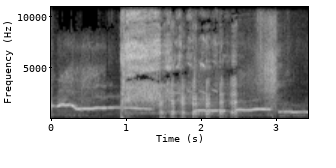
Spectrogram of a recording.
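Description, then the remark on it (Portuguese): A person whistles a short melody, the whistled part of a well-known film theme, clear, with steady sustained notes that step between pitches. Midway the tune breaks into a burst of breathy laughter before the whistling resumes. “isso aí é um assovio que tem na música, né?”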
